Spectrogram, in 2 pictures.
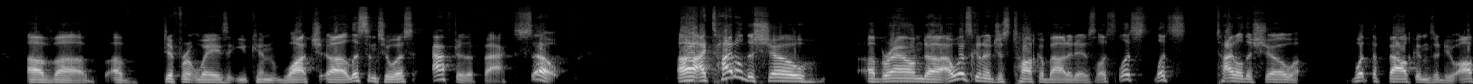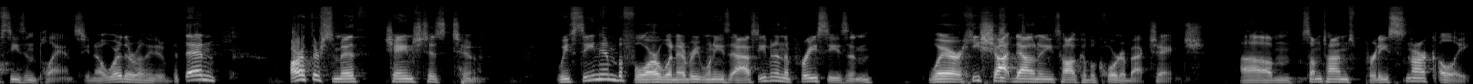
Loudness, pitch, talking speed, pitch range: -22 LUFS, 125 Hz, 175 wpm, 110-140 Hz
